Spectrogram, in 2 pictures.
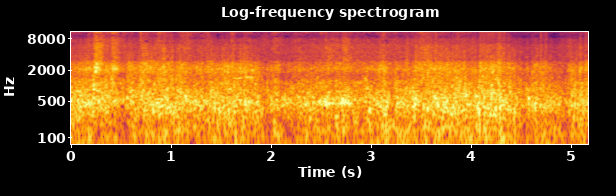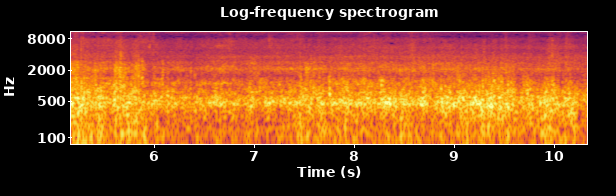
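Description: Passenger train coach running at speed, heard from its open window: a steady rumble of steel wheels on rail, with a few sharp clicks near the start.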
